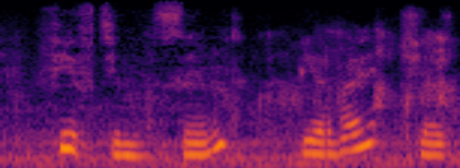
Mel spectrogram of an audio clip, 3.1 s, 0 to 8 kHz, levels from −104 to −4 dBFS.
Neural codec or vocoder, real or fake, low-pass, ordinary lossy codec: codec, 44.1 kHz, 7.8 kbps, DAC; fake; 7.2 kHz; Opus, 24 kbps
